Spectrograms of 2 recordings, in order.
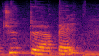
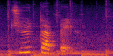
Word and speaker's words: tu t'appelles: Entonces, si se dan cuenta, no sería tu te appelles, mais tu t'appelles.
